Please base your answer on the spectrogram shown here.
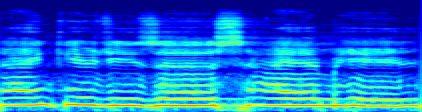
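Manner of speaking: very loud, full-voiced delivery. Repeating a prayer line after being told to say it: loudly.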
